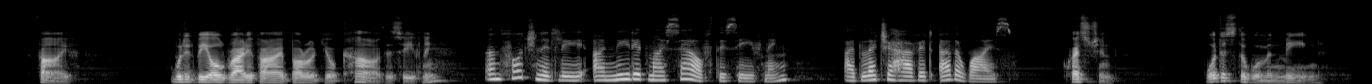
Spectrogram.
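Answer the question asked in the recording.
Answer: She can't lend him her car because she needs it herself.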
